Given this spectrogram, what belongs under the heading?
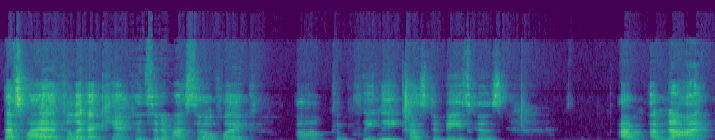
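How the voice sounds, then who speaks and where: A woman with a slightly low voice chats casually in an echoey room. She sounds congested, breathing through her mouth, and rambles along as if thinking aloud on a livestream. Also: measured pace, bright, forceful tone, slight background noise. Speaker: artist livestreamer chatting while painting. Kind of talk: casual chat.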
